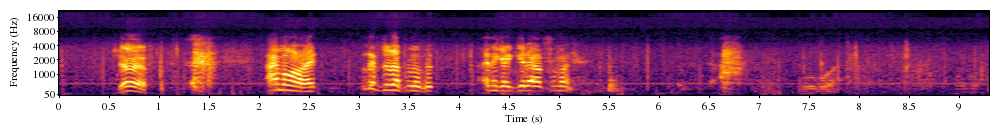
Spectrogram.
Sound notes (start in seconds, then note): 1.5 grunts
